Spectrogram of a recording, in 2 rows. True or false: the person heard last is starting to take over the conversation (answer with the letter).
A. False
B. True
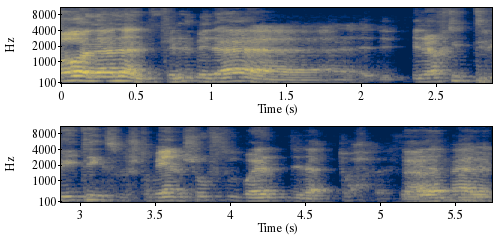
B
